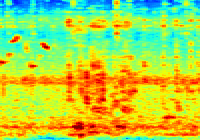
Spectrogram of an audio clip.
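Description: Faint, irregular ratcheting clicks from a walk-behind push lawnmower's wheels as it is pushed along the road with its engine off.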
